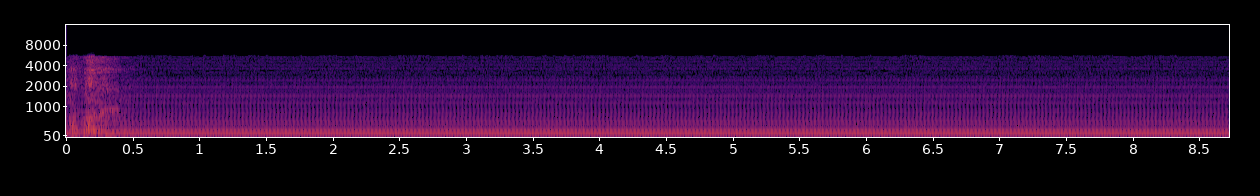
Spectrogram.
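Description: Steady electrical mains hum with a stack of evenly spaced tones and nothing else over it, after a short burst of noise right at the start.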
